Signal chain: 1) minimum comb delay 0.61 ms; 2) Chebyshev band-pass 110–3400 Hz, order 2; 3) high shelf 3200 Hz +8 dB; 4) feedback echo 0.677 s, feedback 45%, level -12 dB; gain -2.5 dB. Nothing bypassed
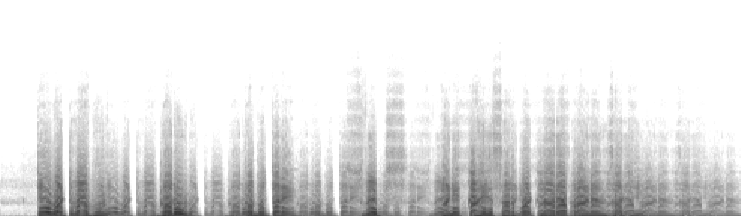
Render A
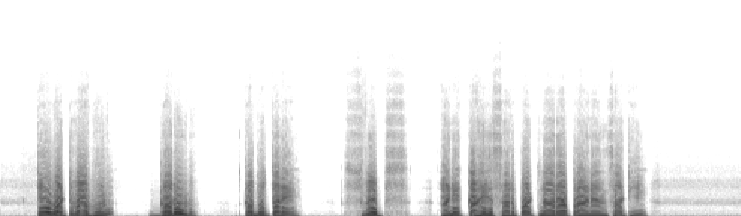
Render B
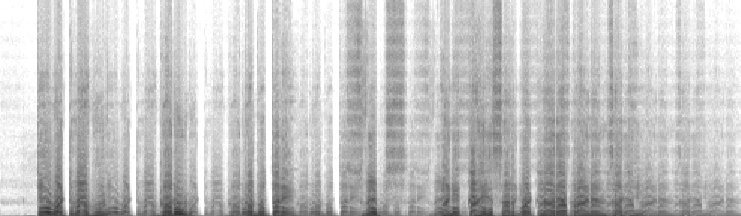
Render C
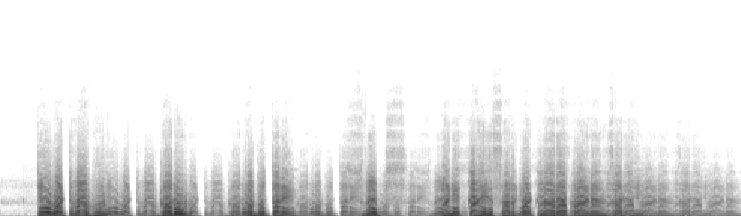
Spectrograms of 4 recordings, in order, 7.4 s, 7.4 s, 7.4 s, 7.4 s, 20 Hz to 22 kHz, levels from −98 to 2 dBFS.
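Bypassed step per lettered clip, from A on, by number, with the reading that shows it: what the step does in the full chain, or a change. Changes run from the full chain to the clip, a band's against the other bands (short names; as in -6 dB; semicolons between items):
4, echo-to-direct -11.0 dB to none; 2, momentary loudness spread change -1 LU; 3, 4 kHz band -4.0 dB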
